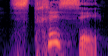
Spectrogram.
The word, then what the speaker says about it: stressé: Stressé, okay, remember you get double S here, so you pronounce it really strong while it's between two vowels. So C, alright, and then here you get this E before the double S, so it will open the pronunciation of the E, stressé, stressé. Stressant, okay, final T not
